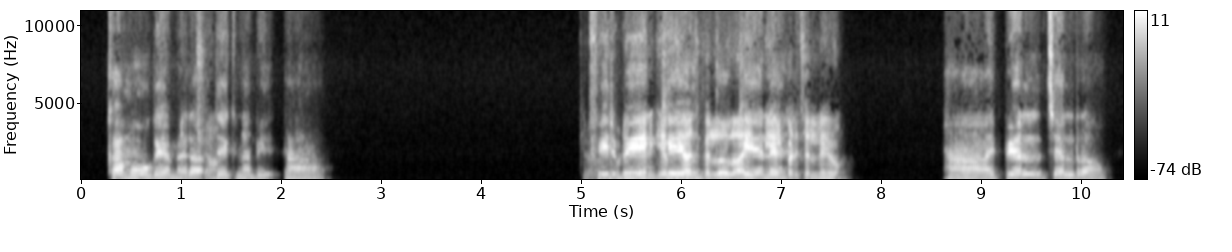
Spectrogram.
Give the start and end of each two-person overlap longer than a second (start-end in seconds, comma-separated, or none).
5.1-7.0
